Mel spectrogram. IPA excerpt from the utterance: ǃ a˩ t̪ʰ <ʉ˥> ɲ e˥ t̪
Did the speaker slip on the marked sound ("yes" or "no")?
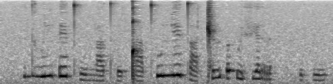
yes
